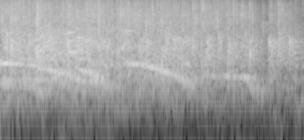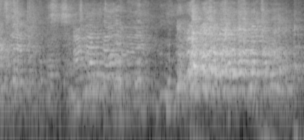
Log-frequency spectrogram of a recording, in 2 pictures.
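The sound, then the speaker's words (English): Sustained audience applause as a speaker comes down the stairs onto the stage, dense and steady, with a few high whoops and some laughter early on; the clapping thins briefly midway, then swells again toward the end. “Keep on clapping, he's almost here.”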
